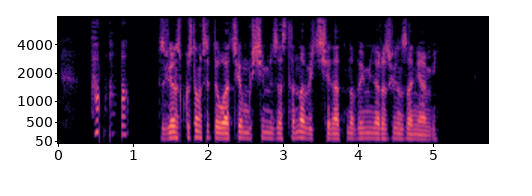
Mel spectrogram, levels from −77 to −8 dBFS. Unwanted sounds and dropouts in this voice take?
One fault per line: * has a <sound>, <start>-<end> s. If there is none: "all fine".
* has a laugh, 0.4-1.0 s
